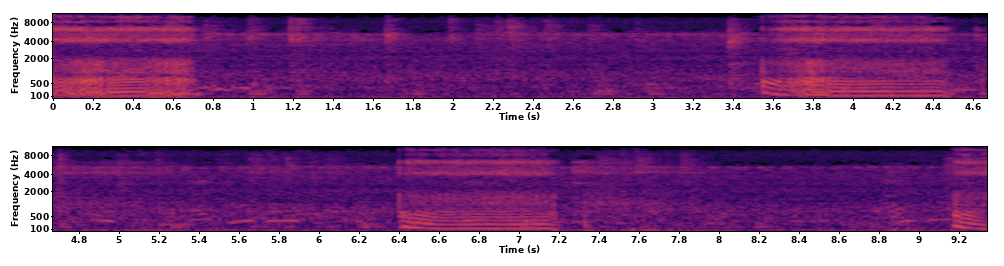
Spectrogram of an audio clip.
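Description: Loud, rough snoring from a sleeping small dog, three long buzzing breaths in about nine seconds, with quiet pauses between them.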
